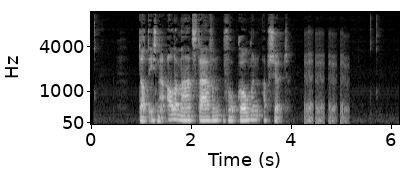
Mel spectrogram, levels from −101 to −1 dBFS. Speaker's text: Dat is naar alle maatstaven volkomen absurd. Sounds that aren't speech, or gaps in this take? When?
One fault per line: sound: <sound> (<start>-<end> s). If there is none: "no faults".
sound: laugh (4.2-5.2 s)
